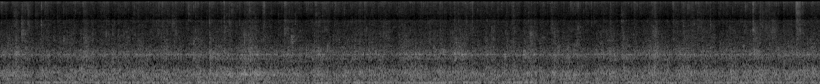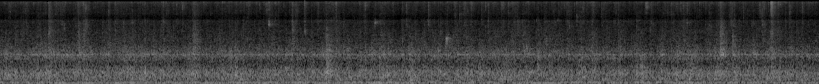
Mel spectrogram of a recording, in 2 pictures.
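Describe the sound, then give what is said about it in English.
Steady rain patters down on trees, a fence and the ground in a continuous, even hiss with scattered drops tapping, a moderate, unbroken shower that is slowing and lighter than before, with no voices. “Noticing how the rain is slowing down. It's not as heavy as when we first started.”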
